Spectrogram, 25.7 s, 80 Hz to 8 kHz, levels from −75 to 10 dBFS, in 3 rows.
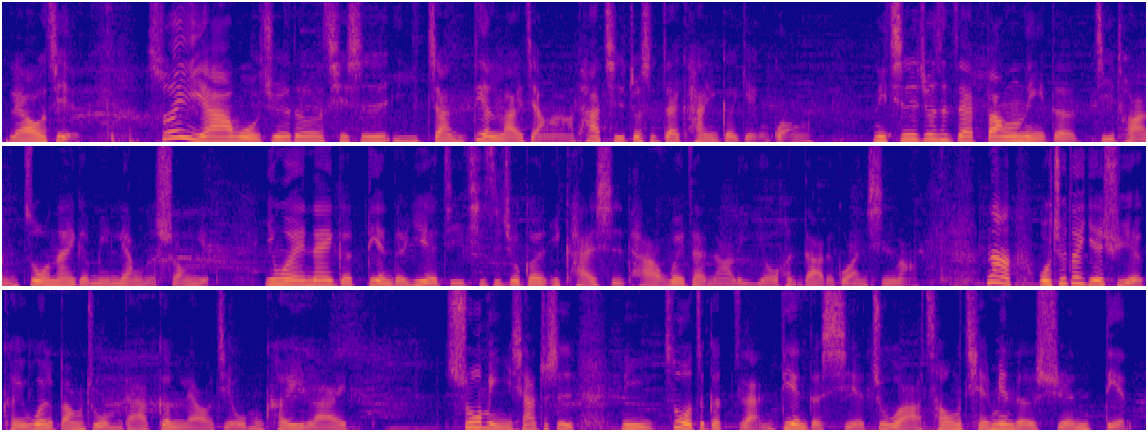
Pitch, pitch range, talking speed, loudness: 190 Hz, 165-215 Hz, 280 characters per minute, -27 LUFS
